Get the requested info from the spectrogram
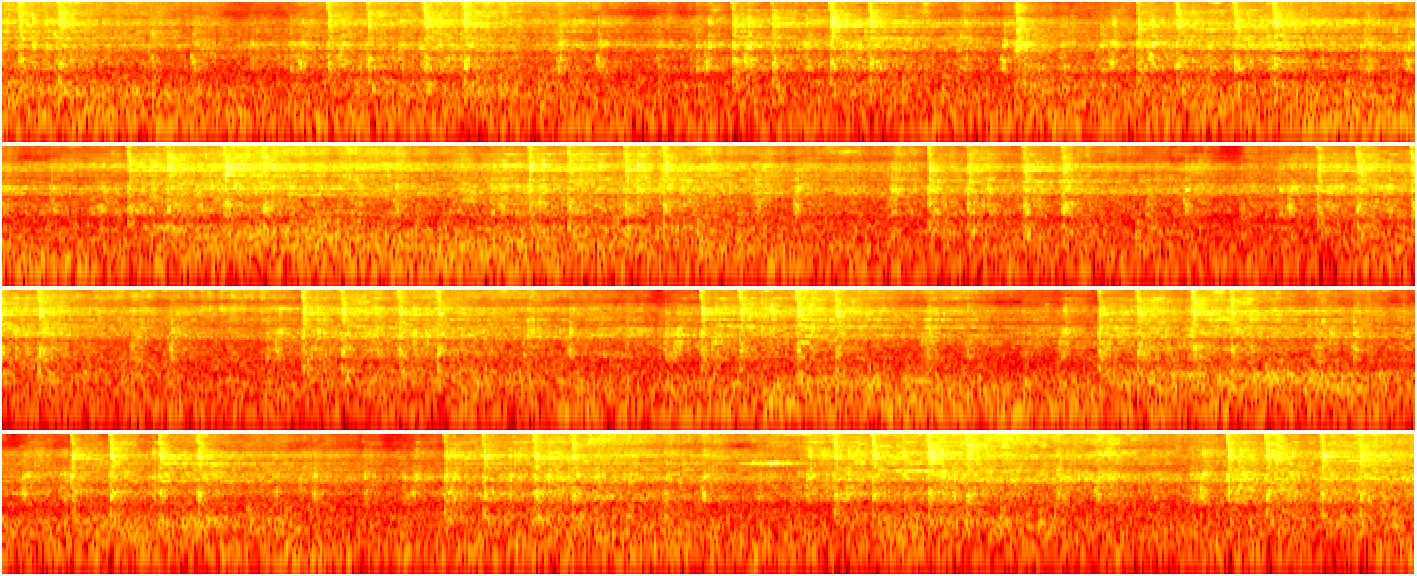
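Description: Empty grain hopper cars of a long freight train rolling past, their wheels clacking steadily over the rail joints in a regular rhythm.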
